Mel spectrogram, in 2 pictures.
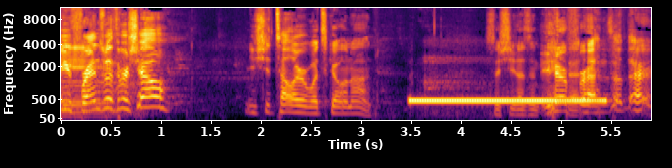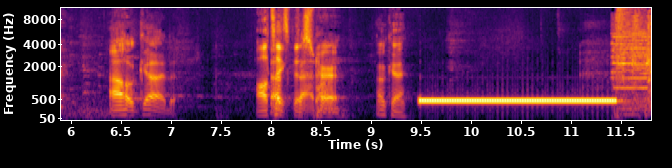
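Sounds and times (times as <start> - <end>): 
speech: 0.1 - 1.2, 1.8 - 3.2, 4.3 - 7.1, 7.8 - 9.5
telephone dial tone during outgoing call: 3.5 - 4.4, 9.5 - 11.5.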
